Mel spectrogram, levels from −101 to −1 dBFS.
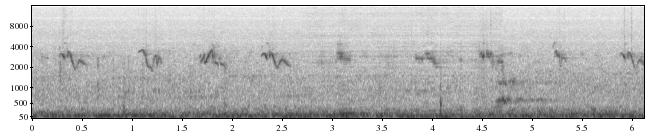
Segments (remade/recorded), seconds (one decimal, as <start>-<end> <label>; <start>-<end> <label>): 0.0-2.7 recorded; 2.7-4.7 remade; 4.7-6.1 recorded

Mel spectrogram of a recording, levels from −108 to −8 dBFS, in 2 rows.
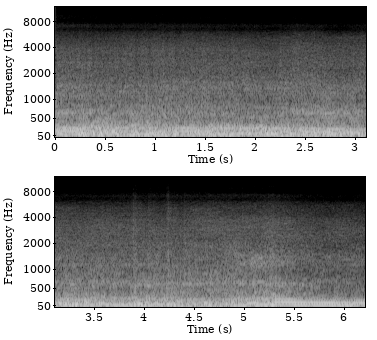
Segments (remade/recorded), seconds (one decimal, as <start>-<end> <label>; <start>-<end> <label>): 0.0-1.8 recorded; 1.8-6.2 remade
